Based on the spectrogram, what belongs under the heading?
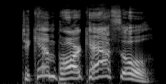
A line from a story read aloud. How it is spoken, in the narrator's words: Steve yelled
